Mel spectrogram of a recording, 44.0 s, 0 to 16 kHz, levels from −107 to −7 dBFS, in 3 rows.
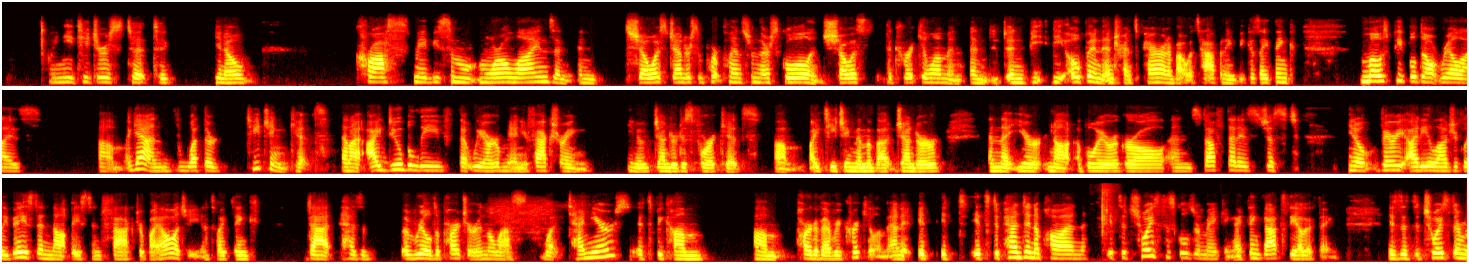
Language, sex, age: English, female, 40-59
